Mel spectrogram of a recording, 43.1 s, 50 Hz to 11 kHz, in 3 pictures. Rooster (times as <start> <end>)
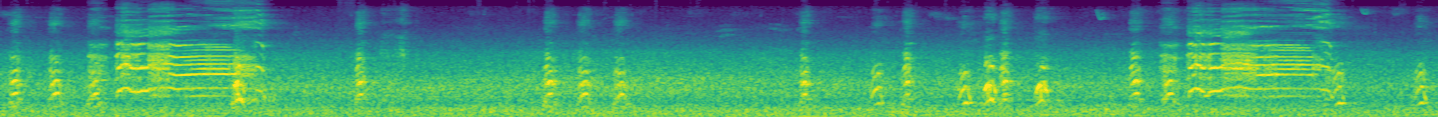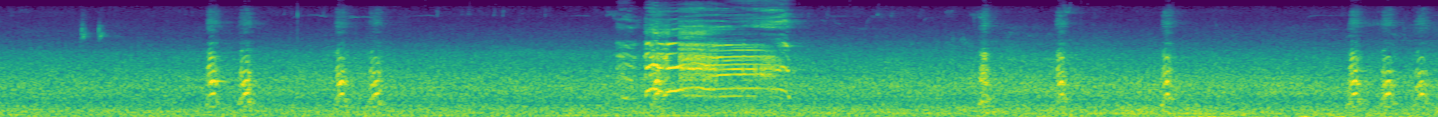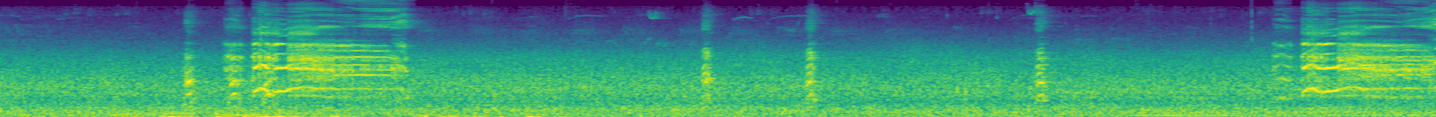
0.9 2.8, 11.6 13.6, 20.5 22.4, 30.6 33.0, 41.5 43.1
